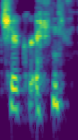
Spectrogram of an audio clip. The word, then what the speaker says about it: Chychrun: Chychrun.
